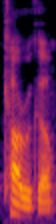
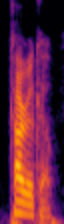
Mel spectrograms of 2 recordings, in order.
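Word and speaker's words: Kaoruko: because when futaba and karuko how do you pronounce her name uh karuko yeah karuko when they have their falling out they go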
